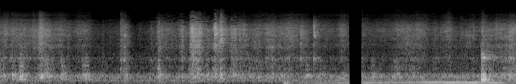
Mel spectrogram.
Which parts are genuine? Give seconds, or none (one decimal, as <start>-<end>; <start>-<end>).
1.3-2.4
